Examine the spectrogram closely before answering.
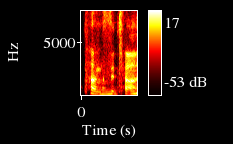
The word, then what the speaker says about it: Punxsutawney: I literally wrote it out phonetically. So, Punxsutawney.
